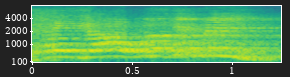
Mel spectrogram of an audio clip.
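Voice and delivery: high-pitched attention-seeking holler; mock show-off. Mocking a consultant boasting to the team, high show-off call. Mocks showing off at shows.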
